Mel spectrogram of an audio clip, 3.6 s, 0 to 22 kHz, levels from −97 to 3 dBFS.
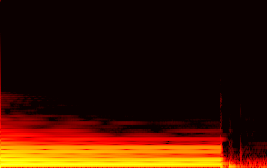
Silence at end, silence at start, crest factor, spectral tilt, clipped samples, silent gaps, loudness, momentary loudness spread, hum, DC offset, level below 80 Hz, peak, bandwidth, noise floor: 0.4 s; 0 s; 14 dB; -19 dB/octave; under 0.1%; none; -24 LUFS; 6 LU; 50 Hz at -60 dBFS; under 0.1%; -50 dBFS; -10 dBFS; 0.9 kHz; -44 dBFS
